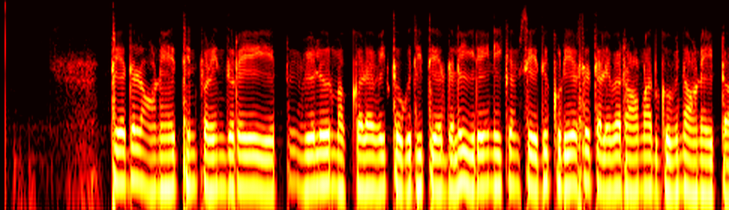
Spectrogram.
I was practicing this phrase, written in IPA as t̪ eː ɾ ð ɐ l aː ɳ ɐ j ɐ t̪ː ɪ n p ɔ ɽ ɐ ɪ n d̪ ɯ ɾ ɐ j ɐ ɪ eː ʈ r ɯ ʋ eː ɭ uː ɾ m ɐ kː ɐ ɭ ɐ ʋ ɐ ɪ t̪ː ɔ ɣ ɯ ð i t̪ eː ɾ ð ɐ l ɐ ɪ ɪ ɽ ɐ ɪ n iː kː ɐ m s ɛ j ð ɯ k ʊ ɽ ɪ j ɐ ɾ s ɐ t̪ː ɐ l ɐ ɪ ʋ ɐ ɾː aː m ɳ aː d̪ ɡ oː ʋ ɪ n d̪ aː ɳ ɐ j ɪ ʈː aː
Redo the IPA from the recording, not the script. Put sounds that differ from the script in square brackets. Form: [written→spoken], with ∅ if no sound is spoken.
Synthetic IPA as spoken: t̪ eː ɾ ð ɐ l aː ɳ ɐ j ɐ t̪ː ɪ n p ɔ [ɽ→ɾ] ɐ ɪ n d̪ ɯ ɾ ɐ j ɐ ɪ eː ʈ r ɯ ʋ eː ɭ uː ɾ m ɐ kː ɐ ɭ ɐ ʋ ɐ ɪ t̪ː ɔ ɣ ɯ ð i t̪ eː ɾ ð ɐ l ɐ ɪ ɪ ɽ ɐ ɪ n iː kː ɐ m s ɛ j ð ɯ k ʊ ɽ ɪ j ɐ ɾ s ɐ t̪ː ɐ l ɐ ɪ ʋ ɐ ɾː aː m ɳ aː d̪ ɡ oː ʋ ɪ n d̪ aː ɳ ɐ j ɪ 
